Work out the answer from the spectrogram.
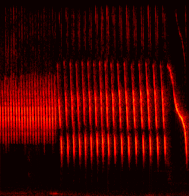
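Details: Garden canary giving a dense buzzy trill that breaks into evenly spaced doubled chirps, ending in a steep falling whistle; faint low background hum.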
